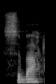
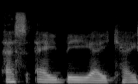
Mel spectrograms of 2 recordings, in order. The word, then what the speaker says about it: Sabak: Sabak is spelled Sabak, so Sabacc Books.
